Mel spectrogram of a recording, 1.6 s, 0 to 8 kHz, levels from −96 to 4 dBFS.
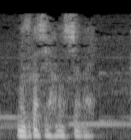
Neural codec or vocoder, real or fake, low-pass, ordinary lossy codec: none; real; 7.2 kHz; MP3, 24 kbps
